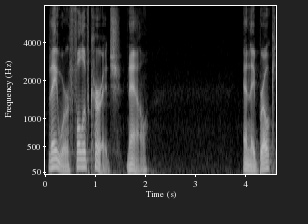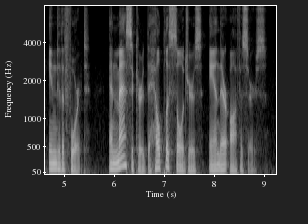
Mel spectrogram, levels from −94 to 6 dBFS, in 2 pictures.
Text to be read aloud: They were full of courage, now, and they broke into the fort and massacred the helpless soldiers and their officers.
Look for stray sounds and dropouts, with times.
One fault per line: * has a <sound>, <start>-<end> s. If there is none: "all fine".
all fine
